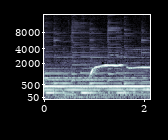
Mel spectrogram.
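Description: Whistled melody over a plucked guitar accompaniment with a steady sustained note beneath; about a second in the whistle slides up to a higher note and holds it. Low plucked notes repeat about twice a second.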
